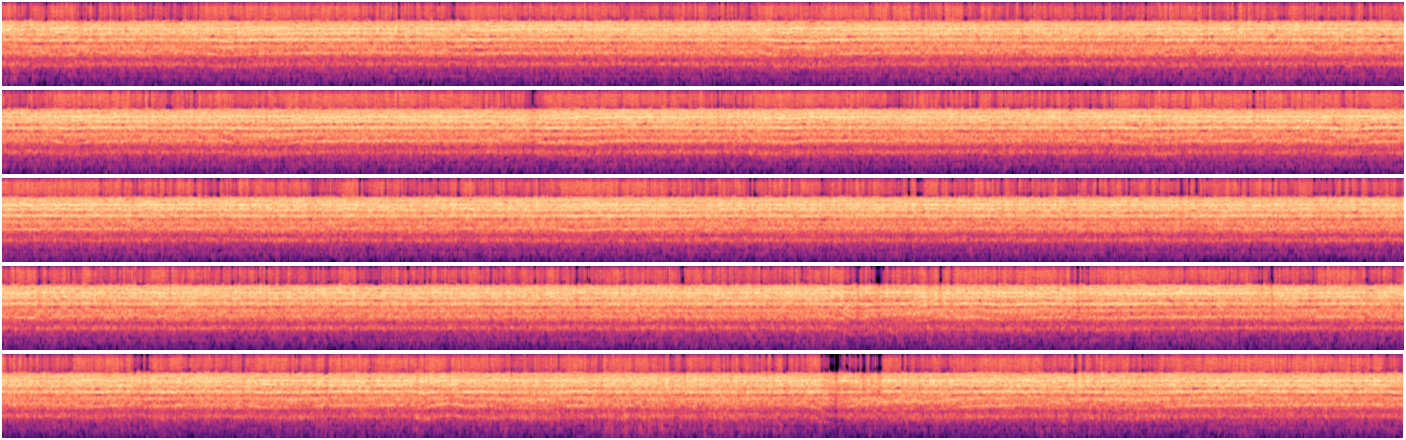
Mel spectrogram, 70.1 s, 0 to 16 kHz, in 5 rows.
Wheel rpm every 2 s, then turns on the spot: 220, 230, 230, 230, 230, 230, 230, 230, 230, 230, 230, 230, 230, 230, 230, 230, 230, 230, 230, 230, 230, 230, 230, 240, 230, 210, 220, 230, 230, 220, 220, 210, 190, 220, 230.
none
